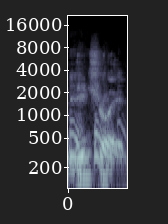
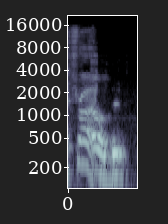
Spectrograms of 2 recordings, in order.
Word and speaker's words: Detroit: Detroit. Oh, y'all. Okay, that's the way y'all say it. It's Detroit. It's not Detroit. It's Detroit. Not Detroit.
